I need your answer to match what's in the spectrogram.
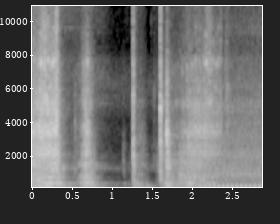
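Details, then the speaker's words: Cub Cadet riding mower cranked after sitting 5–6 days, choke on, a little throttle, battery at 13.03 V. Slow, labored starter chugs barely getting over compression. Owner suspects it needs a valve adjustment; starter and battery terminals also need cleaning. "Alright, well, I was having a heck of a time getting this thing started. I believe it's probably going to need a valve adjustment as well, because it was just really struggling to get over that compression stroke."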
